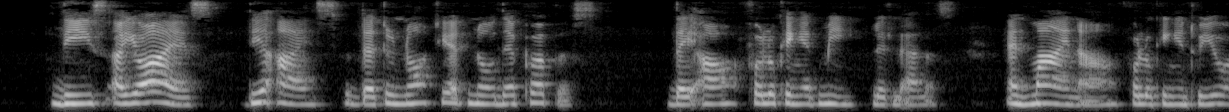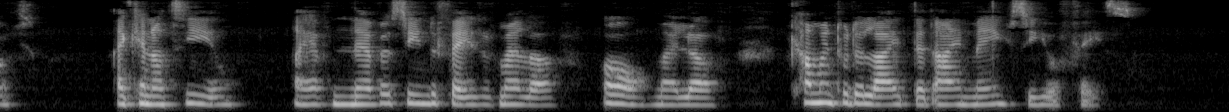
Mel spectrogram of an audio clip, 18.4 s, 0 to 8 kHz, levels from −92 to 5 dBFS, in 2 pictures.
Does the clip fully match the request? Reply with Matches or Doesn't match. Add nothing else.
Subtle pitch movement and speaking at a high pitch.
Matches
